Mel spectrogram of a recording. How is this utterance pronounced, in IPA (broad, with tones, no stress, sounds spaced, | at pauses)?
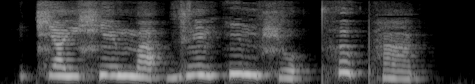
t͡ɕ a˧ j ɕ ẽ˧ m a˨ ʔ d͡z ẽ˥˧ k ĩ˥˧ m ɕ o˨ ʔ t̪ʰ ə˥˧ pʰ ã˨ k̚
